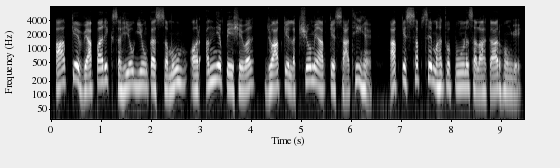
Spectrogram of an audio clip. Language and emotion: Hindi, neutral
